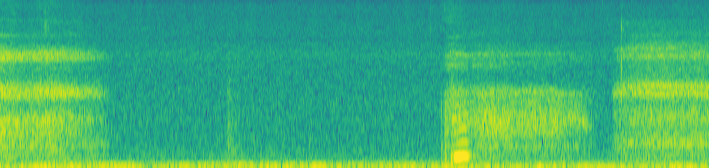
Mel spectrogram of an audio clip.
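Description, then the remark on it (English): Heavy, breathy exhalations with a slightly wheezy, whistling edge come in long drawn-out breaths, separated by a quiet pause, with no talking. “The heat in your breath driving me crazy.”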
